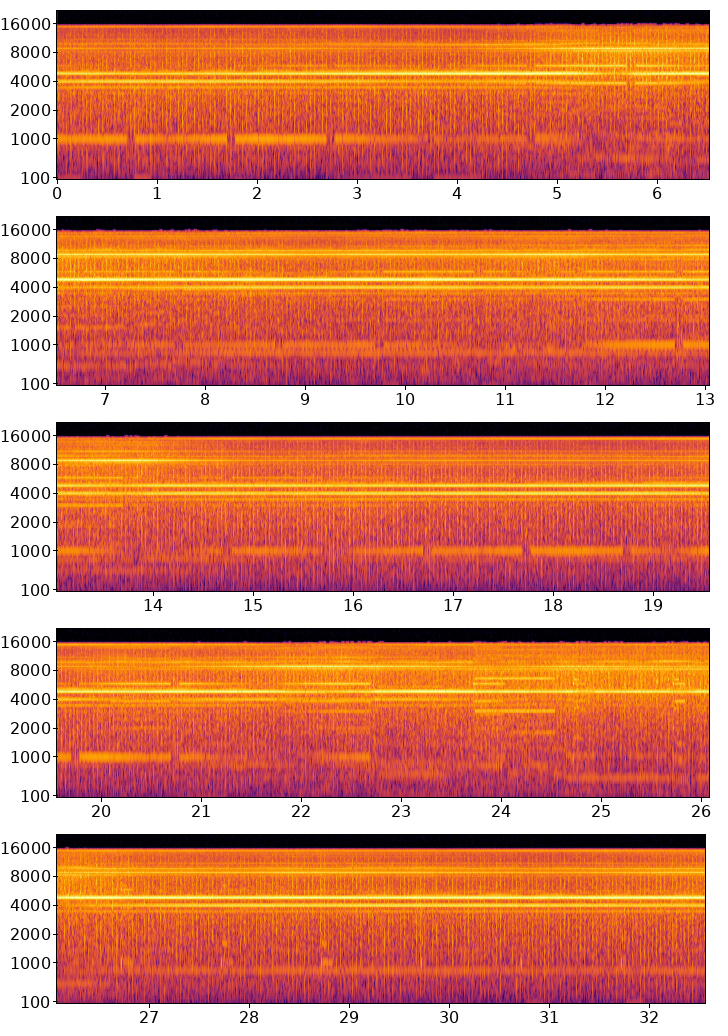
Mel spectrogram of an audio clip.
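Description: Steady hiss with several thin, steady, high-pitched tones over it; a lower tone switches on and off and short beeps come and go.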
